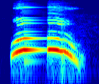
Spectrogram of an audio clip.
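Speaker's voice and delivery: loud high woo of excitement; sudden joyful holler from the pulpit; excited whoop. Real, not acted. Preacher's excited outburst.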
